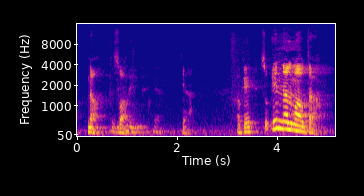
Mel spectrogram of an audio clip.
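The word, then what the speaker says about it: إن الموت: You combine noon with lam. Innal mauta.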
